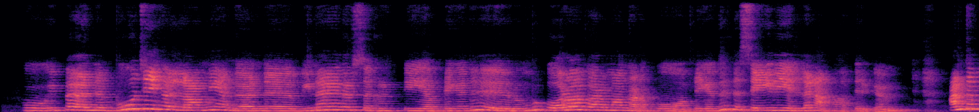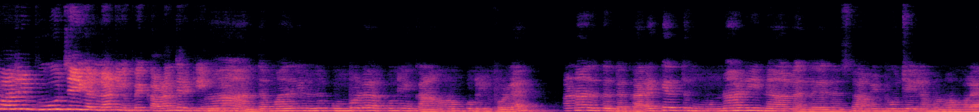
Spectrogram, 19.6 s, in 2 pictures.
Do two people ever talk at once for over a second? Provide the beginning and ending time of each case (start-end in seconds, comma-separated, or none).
none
